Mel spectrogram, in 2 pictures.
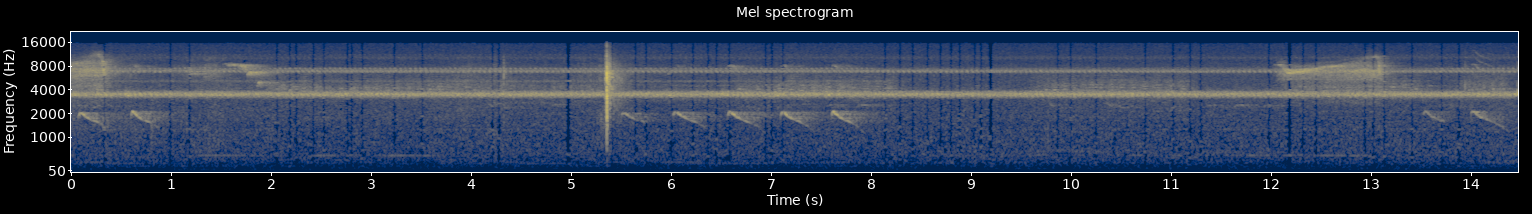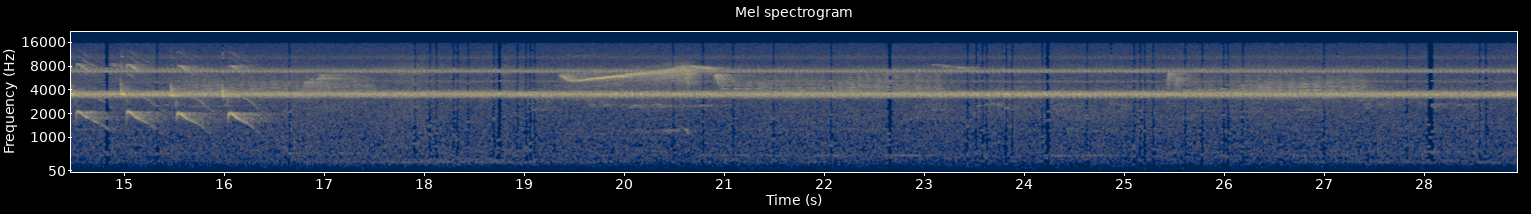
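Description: Steady, high-pitched trill of insects. A bird calls in runs of about five short, falling notes three times, and one sharp click sounds about five seconds in.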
